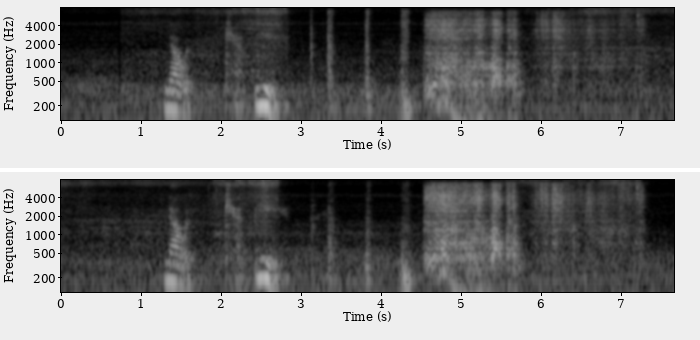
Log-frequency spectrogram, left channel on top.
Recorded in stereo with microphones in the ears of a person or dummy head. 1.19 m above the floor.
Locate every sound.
1.3 s a woman speaking: 60° right (ahead or behind), 1.3 m; by 2.9 s 45° right (ahead or behind), 1.3 m
3.1 s tape being pulled: 60° left (ahead or behind), 0.5 m
4.5 s a zipper: 45° right (ahead or behind), 1.3 m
